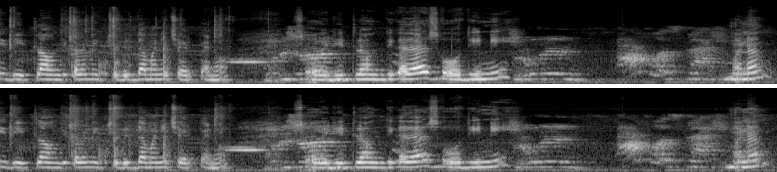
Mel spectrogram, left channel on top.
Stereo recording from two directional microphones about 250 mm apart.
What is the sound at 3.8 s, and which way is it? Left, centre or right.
A woman's voice, centre.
